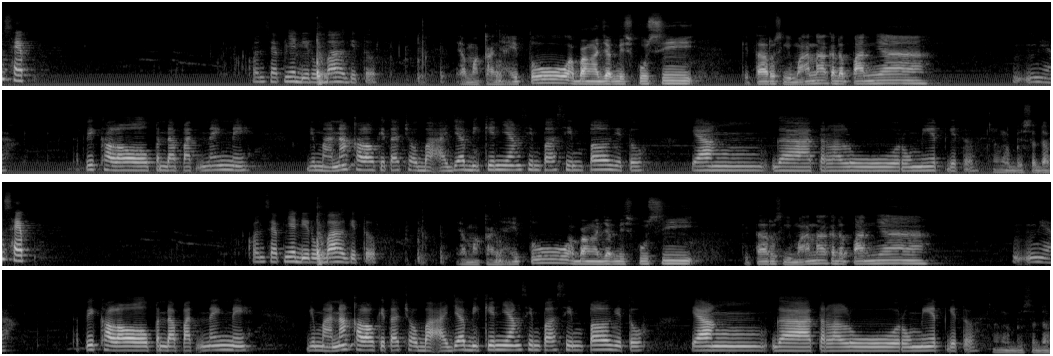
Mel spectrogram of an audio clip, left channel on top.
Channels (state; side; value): noise; left; hum, 24 dB below the sound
